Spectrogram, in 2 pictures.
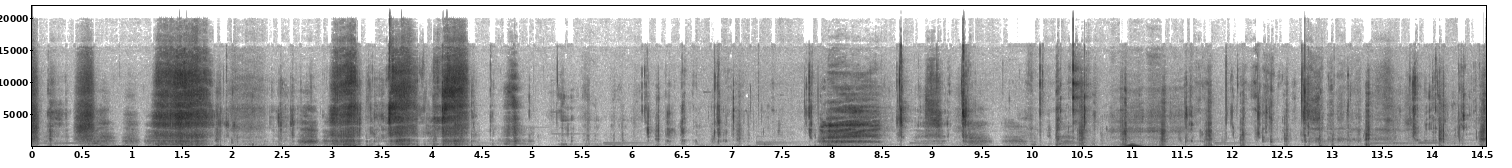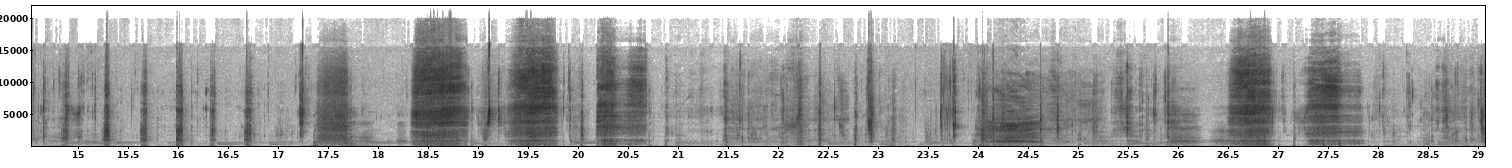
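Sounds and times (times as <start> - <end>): loud noodle slurps: 1.2 - 2.0, 17.3 - 20.8, 26.4 - 27.9
wet chewing clicks: 1.3 - 29.0.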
